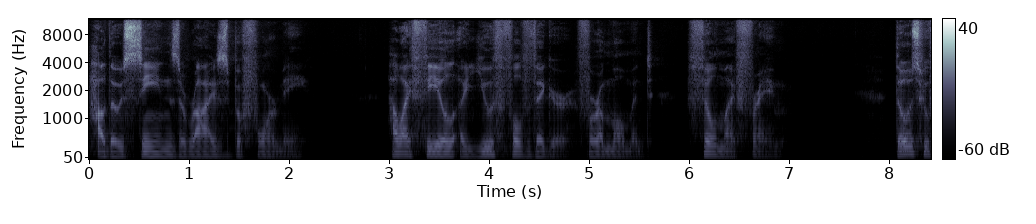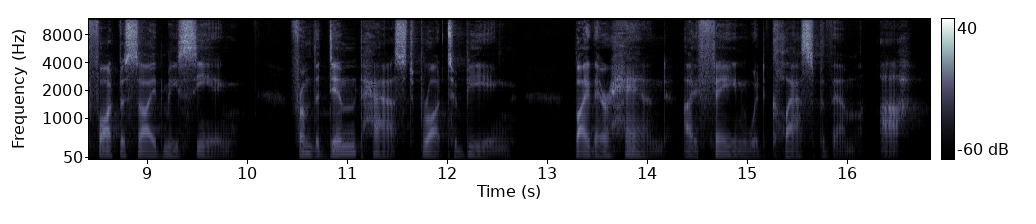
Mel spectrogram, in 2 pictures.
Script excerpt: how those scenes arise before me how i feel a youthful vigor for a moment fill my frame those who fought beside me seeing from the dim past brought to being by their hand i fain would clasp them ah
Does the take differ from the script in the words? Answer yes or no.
no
